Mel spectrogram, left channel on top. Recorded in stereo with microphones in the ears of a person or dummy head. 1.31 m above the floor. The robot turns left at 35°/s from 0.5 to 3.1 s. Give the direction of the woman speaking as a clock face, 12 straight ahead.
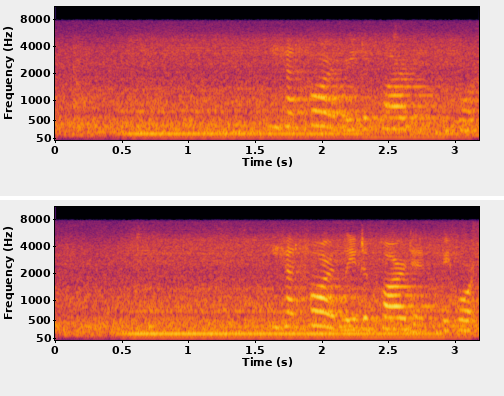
12 o'clock.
